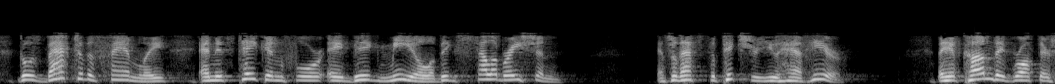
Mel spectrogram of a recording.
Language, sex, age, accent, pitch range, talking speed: English, male, 50-69, American, 155-220 Hz, 165 wpm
